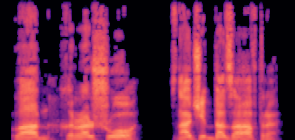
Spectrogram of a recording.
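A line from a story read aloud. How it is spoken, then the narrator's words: Shout after someone. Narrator (Russian): крикнул Мурков ей вслед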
